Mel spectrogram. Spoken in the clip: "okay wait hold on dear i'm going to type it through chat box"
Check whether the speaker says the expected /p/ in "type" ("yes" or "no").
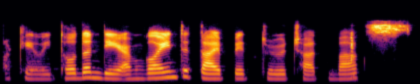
yes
